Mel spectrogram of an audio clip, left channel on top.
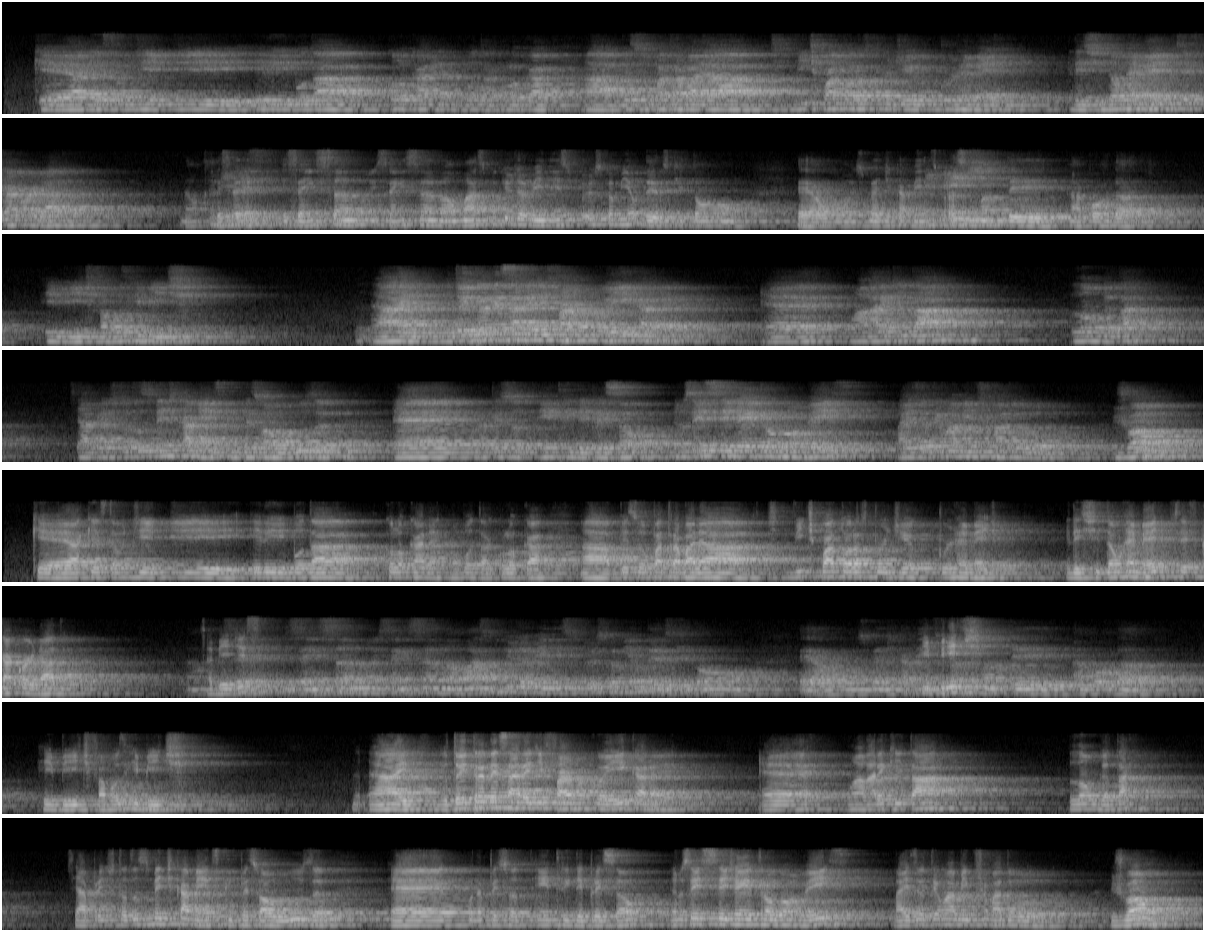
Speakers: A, on the right; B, on the left.
A: Que é a questão de de ele botar, colocar, né? Não botar, colocar a pessoa pra trabalhar t- 24 horas por dia por remédio. Eles te dão um remédio pra você ficar acordado.
B: Não, cara,
A: Sabia
B: isso
A: disso?
B: é, isso é insano, isso é insano. O máximo que eu já vi nisso foi os caminhoneiros que tomam é, alguns medicamentos
A: Rebite.
B: para se manter acordado.
A: Rebite, famoso rebite. Ai, eu tô entrando nessa área de fármaco aí, cara. É, é uma área que tá longa, tá? Você aprende todos os medicamentos que o pessoal usa, é, quando a pessoa entra em depressão. Eu não sei se você já entrou alguma vez, mas eu tenho um amigo chamado João,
